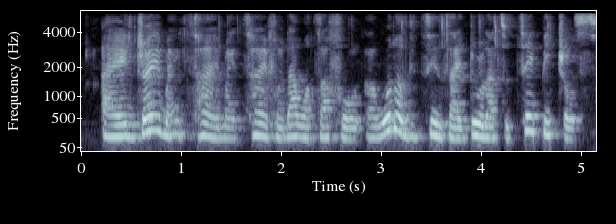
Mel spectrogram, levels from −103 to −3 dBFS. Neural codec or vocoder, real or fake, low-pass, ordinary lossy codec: none; real; 5.4 kHz; none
